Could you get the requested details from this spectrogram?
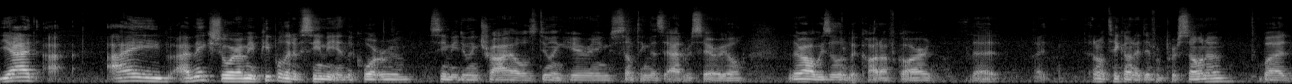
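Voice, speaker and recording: Noticeable background noise and audible room echo surround this recording. A man speaks at a moderate pace and medium pitch, with ordinary pitch variation. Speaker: criminal defense attorney. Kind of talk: casual chat. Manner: laid back.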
